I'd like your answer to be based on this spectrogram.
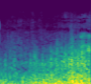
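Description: Strong sea waves churned up by Cyclone Fengal at Point Pedro, Jaffna, roaring in a steady, loud, broadband rush mixed with heavy wind buffeting the microphone.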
